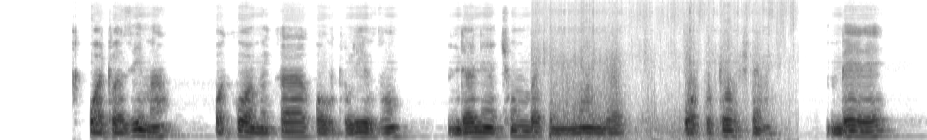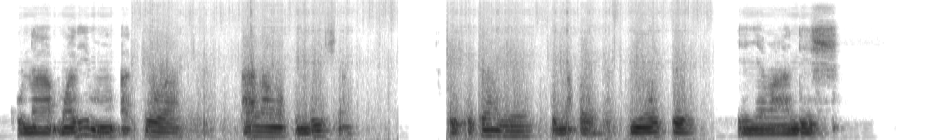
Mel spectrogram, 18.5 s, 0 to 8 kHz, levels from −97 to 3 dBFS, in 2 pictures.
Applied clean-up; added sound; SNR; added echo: neural separator model SepFormer DNS4.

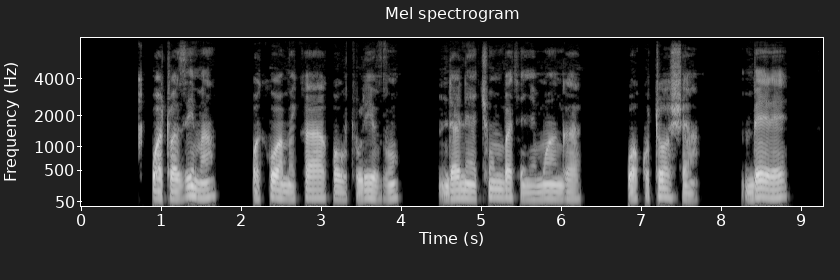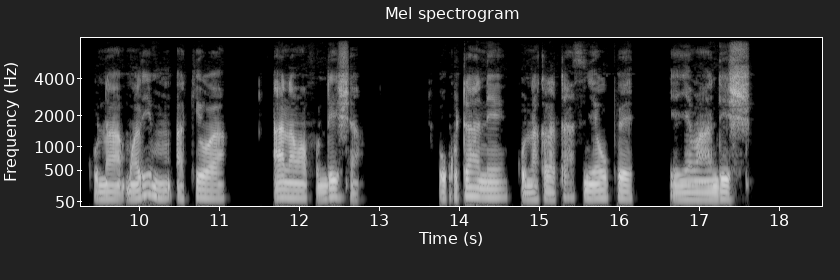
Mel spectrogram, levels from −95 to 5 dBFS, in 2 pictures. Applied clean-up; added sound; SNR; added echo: none; none; none; none.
